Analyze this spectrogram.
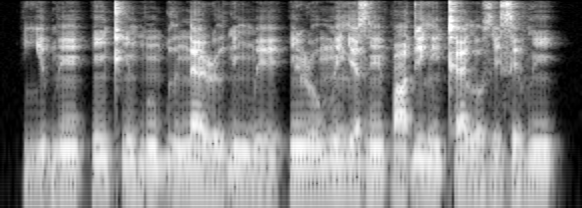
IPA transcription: ʎe˨bẽ˧ | ĩ˦kʼĩ˦ bũ˧ɓɯ˦˨næ˦˨ ɭɯ˨ɗĩ˧ŋ͡me˨ | ĩ˧ɭo˨˦mẽ˦lʲɑ˦ zẽ˧pɑ˨˦ ɗi˦lʲẽ˧ kʼæ˦˨lo˨zi˨ze˧ vĩ˦

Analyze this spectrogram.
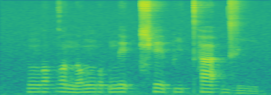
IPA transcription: ŋɔ˦ɡɔ˥˧nɔ˦ŋo˦ʔ n̪e˦ʔt͡ɕʰe˥˧pi˥˧ t̪ʰa˦ʔd͡zi˨˩

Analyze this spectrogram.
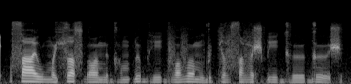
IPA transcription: sˤiːwmɤ fʲɔsˤɡoːm ɾɯɡʱɔmɓɯbʱiːɡ vɔvoːmɡu pʲɯvsˤivɯʃ ɓiːɡʱɯː ɡɯːʃ

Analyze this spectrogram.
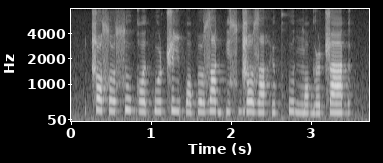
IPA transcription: t͡ɕʊsˤu suɡɔə̯k͡pu ʈ͡ʂi pɔpuzˤiɡpʲʉs d͡ʑʉzˤi hykʷʰiŋ͡mɔɡə˞ ʈ͡ʂaɡ

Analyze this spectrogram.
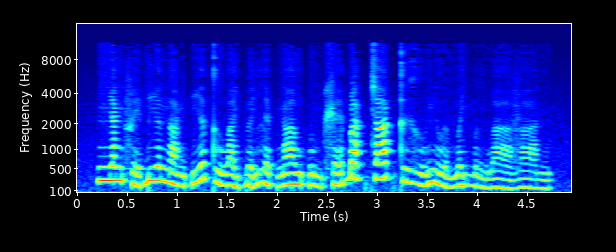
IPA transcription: ɲa˧ŋfe˨˩˨ɓi˧ə̯na˨˩ŋ ʔi˧˥ə̯ t̪u˨˩wa˨˩jɓə˨˩˦j lɛ˨˩p̚ŋaː˧w ʔu˨˩m ʂɛ˨˩˦ɓa˦˥k̚caː˦˥k̚ t̪ɨ˧ɣu˨˩˦ nu˨˩ə̯ mə˧jmə˨˩ŋwaː˨˩ va˨˩ŋ

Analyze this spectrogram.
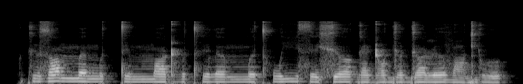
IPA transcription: kʲʊzɒmːɜŋʊ tːɪmːɒɖʱʊ tʰɪlɜmːə tʰwi sɪxʲʌ ɡæɖɔɡʲʌɡʲɒ ɭəvɑ ɡjʊ

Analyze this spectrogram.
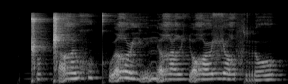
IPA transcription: ɡ͡ǁoɡ͡ǁa̰ʁixʷi kʷʰḭʁʉ jḭnḭʁ iʁʎo̰ʁɵɮʉʁ fro

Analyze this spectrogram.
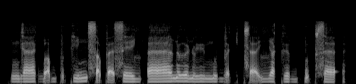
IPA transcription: ŋɡæːɡ͡bɑ̰bpo̰kiɲ sɑ̰pæ̰seːʎ ʔæː ɳɯːɳyːmub æ̰kcʰæ̰ ʎɑkøb k͡pṵpsæʔ

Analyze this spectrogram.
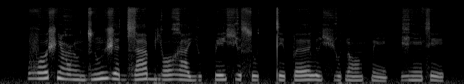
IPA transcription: vɔʃẽ ʕũd͡zũʒɜ d͡za bjɔɣa jɯk͡peçɯ sutːepɜlɯ çuɗɔ̃k͡pẽ | ɣẽse

